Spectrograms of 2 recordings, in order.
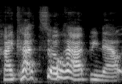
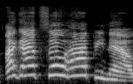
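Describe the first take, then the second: First: Said in the usual way. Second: High, bubbly imitation of a happy viewer; imitating Isabella. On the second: Host reading a viewer's comment aloud in a high excited voice. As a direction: read the line back pitched up and delighted. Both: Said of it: "Isabella goes".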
